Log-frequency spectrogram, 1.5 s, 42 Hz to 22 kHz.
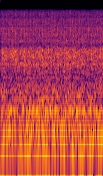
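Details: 1965 Plymouth Valiant 170 slant six, three-on-the-tree, after fixing stalling from missing heat riser boiling the carb with junkyard intake and exhaust manifolds: smooth constant low idle hum, no surging or dying, healthy; worn carb throttle shaft noted as vacuum leak.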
